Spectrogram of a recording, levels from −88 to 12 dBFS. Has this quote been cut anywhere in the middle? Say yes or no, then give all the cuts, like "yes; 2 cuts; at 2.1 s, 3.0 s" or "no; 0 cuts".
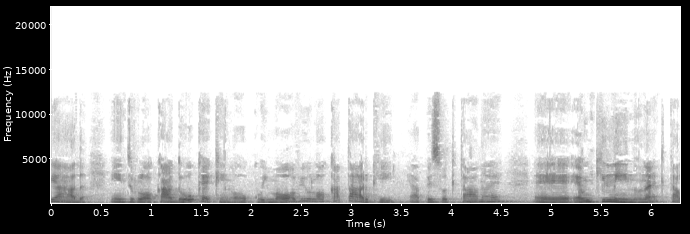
no; 0 cuts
